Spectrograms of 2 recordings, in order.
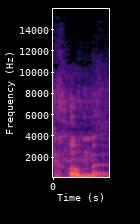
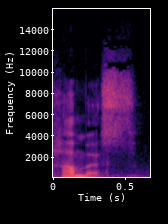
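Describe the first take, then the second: First: The word starts with a throaty ch sound. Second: The word starts with a plain h sound. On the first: The speaker calls it right. "I'm saying it with a bit of a ch" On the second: The speaker calls it wrong. "who says hummus?"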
